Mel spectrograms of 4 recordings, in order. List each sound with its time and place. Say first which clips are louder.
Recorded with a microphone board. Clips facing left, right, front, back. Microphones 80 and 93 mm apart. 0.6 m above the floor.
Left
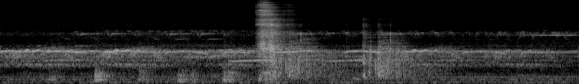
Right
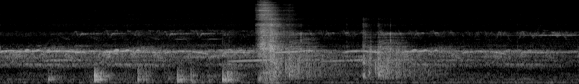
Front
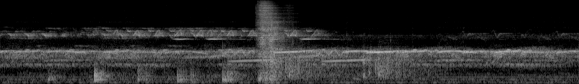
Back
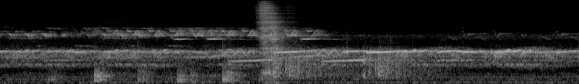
0.5 s running footsteps: right 2 dB, front 4 dB; 60° right, 5 m; by 2.4 s 90° right, 5 m
2.5 s tearing paper: left 1 dB, front 1 dB; 5° right, 5.5 m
